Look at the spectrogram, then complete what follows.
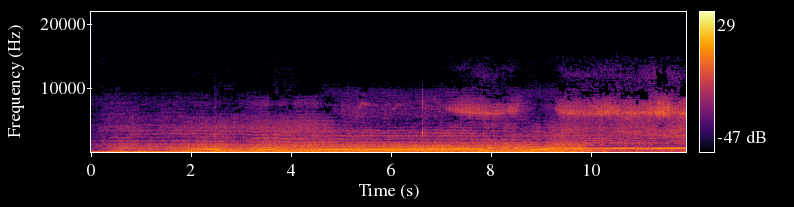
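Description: Mitsubishi Triton pickup's engine held at high revs under heavy load as the overloaded 4x4 crawls up a slippery mud slope. The pitch wavers at first, then holds steady and climbs slightly near the end.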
